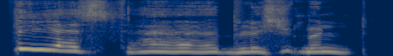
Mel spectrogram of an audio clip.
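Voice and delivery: slow, loud, wavering and grand; dramatic wavering. A narrator's reading. Trelawney answering Parvati, dramatic and wavering. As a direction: declaim it like a martyr. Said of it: "in a deep, dramatic, wavering voice".

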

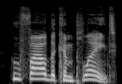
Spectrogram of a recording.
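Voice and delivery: high-pitched startled question; shocked. A narrator's reading. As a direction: demand it, taken aback. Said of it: "I blurted out in shock".

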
